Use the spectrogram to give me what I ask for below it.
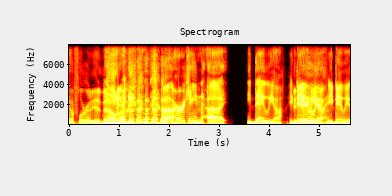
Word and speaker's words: Idalia: Idalia is how you say it.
